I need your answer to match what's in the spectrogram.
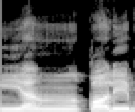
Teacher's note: حروف اخفا ہے، غنہ کریں گے، آواز ناک میں چھپائیں گے ، قاف کو موٹا کرنا ہے، یہاں یا کو نہیں پڑھیں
